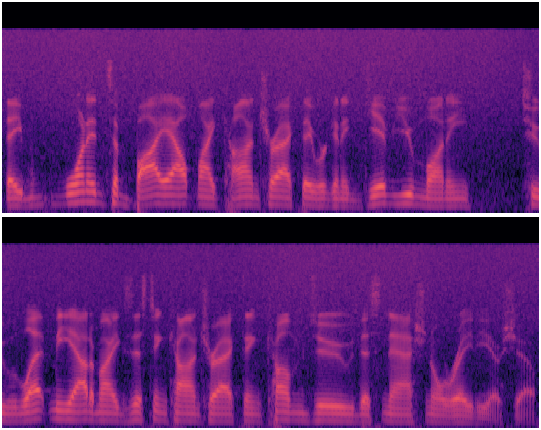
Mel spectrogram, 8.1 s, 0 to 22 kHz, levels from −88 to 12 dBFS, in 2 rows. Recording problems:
high frequencies cut off; slight; nothing above 8 kHz
hiss; loud; throughout; 6 dB below the speech

